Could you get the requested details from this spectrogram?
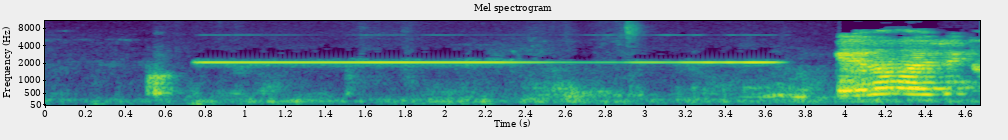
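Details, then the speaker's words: Adult CPR demonstration by a paramedic: after pads are placed, a training AED gives a steady high tone for about three seconds, then a hiss, while analyzing the heart rhythm; simulated. "stand back from the patient shuttle back make sure no one else is touching the patient it's analyzing the heart"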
